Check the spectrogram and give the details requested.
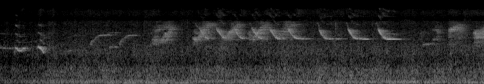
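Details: Master recording of a Javan white-eye for cage-bird training: quieter, thin whistled notes sliding downward, given in loose series over a background hiss.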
